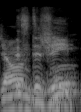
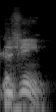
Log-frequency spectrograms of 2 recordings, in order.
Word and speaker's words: DeJean: It's DeJean. They pronounce it DeJean.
